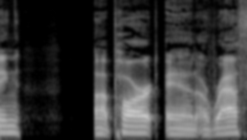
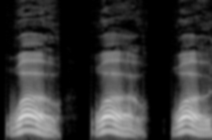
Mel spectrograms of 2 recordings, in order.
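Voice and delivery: louder, called-out Woe, woe; eagle's loud cry; 7 dB louder, much slower than usual. Retold or imitated. Eagle crying woe over the earth, loud. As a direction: cry Woe out like a warning from overhead. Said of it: "crying with a loud voice".

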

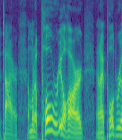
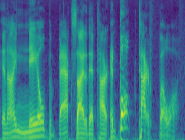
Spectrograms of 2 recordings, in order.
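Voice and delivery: normal talking voice

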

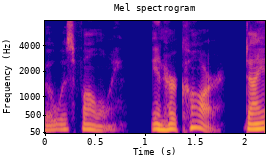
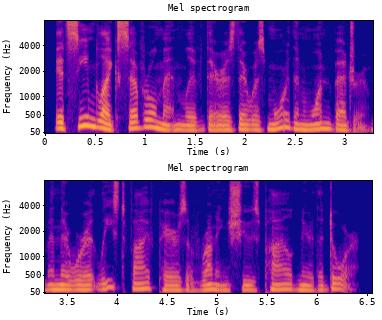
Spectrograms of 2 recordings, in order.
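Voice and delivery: ordinary delivery, nothing marked

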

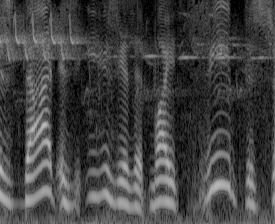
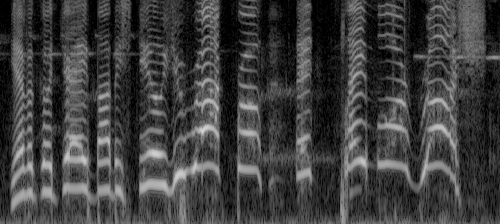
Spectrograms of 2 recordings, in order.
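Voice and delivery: excited squirrel sign-off; 13 semitones higher than usual. Pretend. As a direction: cheer it out like a squirrel fan.

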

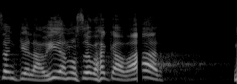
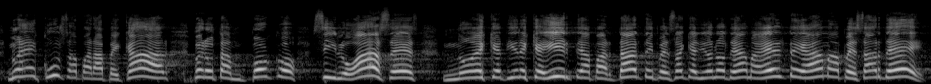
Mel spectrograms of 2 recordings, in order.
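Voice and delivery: louder, pressing preacher's voice; preaching; 3 semitones higher, 5 dB louder than usual. Acted. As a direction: urge the church not to give up. Preaching at full force.

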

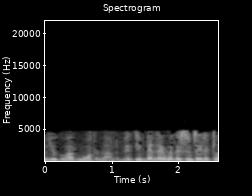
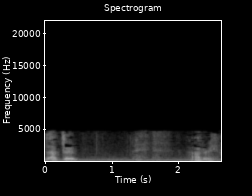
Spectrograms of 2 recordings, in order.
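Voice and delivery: faint, broken words; dying gasps; 2 semitones lower, 7 dB quieter than usual. Acted. Dying Ed gasps to David, faint broken words. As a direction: fade out with each breath.

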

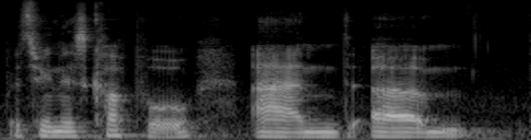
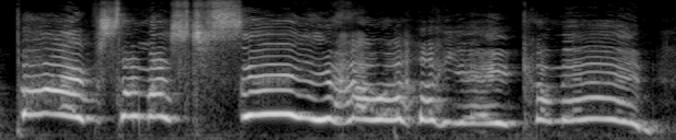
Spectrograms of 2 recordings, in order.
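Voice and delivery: very high, loud squealed welcome; fake delighted greeting; 8 dB louder than usual. Pretending to know him after a bribe, fake delighted squeal. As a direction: shriek a gushing hello, hammed up. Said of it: "to pretend that we know him".

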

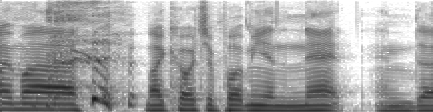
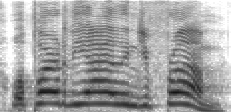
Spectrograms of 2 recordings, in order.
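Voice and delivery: high loud mock question; skeptical questioner; 13 semitones higher, 4 dB louder than usual. Comic questions the Boston guy, high loud mock. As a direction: quiz him, pitched way up. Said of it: "it's like".

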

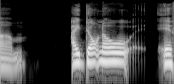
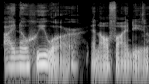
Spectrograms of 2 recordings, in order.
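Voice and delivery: low, soft menacing phone threat; deep-voiced brother on the phone, hushed; little brother's deep voice; 3 semitones lower, 7 dB quieter than usual. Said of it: "with his deep-ass voice".

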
